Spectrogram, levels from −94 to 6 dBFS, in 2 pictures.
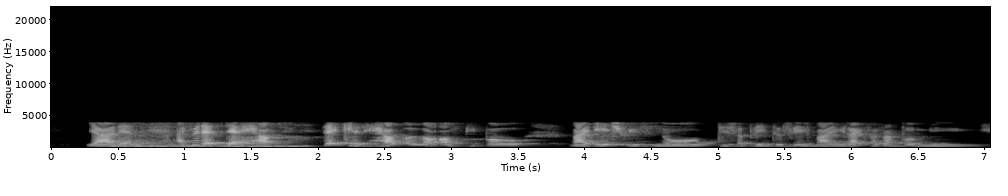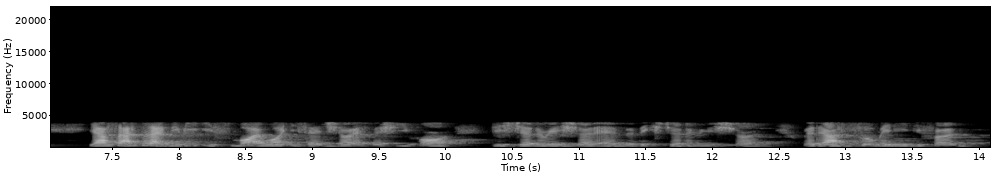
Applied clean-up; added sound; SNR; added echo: classical method WPE with log-MMSE.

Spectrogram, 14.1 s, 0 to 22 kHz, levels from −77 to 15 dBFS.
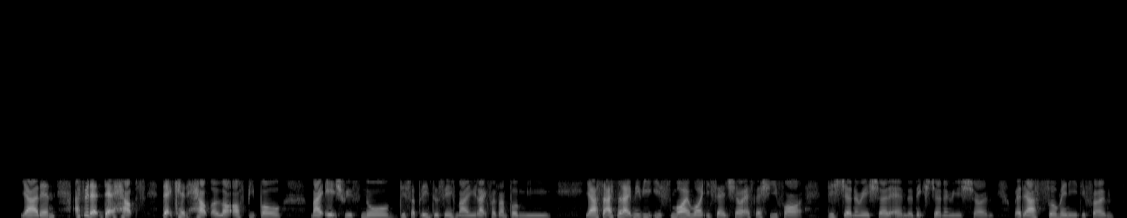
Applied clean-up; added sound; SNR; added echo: none; none; none; none.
